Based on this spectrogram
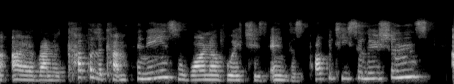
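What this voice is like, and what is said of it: South African accent. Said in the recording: “My parents moved us from Johannesburg in South Africa, you can probably hear from my accent”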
